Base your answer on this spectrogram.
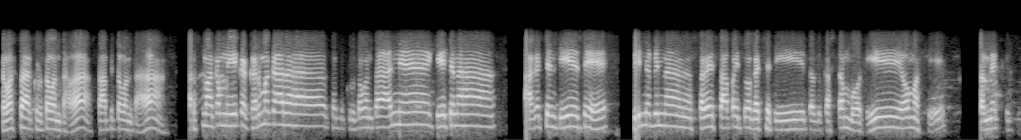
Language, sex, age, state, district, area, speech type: Sanskrit, male, 45-60, Karnataka, Vijayapura, urban, conversation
